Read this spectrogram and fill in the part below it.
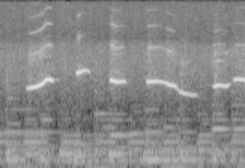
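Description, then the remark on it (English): Someone whistles a cheerful, bouncy melody in short phrases, the clear tones sliding up and down over a warm instrumental backing of strings and low accompaniment. “Whistle loud and long. Just come a merry tune.”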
